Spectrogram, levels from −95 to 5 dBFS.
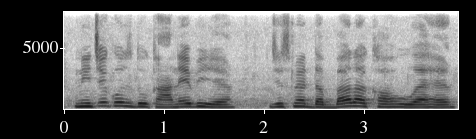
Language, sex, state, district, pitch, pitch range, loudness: Hindi, female, Jharkhand, Garhwa, 235 Hz, 205-255 Hz, -14 LUFS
